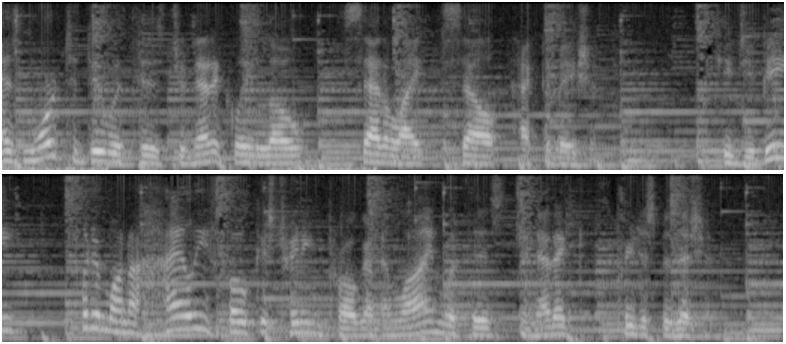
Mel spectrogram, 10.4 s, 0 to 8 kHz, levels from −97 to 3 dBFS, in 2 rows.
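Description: From start to finish, a steady buzz rides under the sound at 50 Hz. This is a resampler restarted on every block. The converter processed each 20 ms block on its own. At each block edge it lacked the real neighbouring samples, so it used silence or the block's far end instead. That leaves a small error at every edge. The blocks are short, so the ticks fuse into a buzz. It appears only while signal is present. The pattern fits a conversion from 24 kHz to 16 kHz.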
